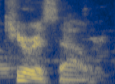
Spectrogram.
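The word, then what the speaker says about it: Curaçao: It's Curacao.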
